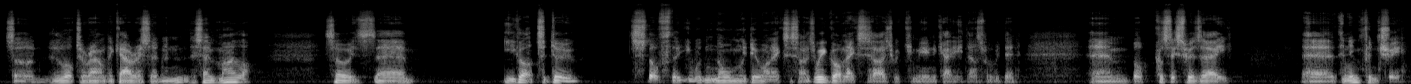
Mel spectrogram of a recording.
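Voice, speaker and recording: Very deep, husky British man. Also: fairly even intonation, moderate pace. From United Kingdom. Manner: earthy, rambling, sweary. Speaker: army veteran being interviewed. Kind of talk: casual anecdotal storytelling.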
